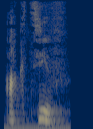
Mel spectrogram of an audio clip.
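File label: "aktiv", Azerbaijani; Orfoqrafiya Lüğəti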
